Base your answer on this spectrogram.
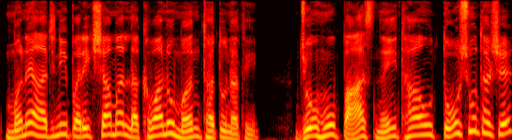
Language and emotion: Gujarati, fearful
